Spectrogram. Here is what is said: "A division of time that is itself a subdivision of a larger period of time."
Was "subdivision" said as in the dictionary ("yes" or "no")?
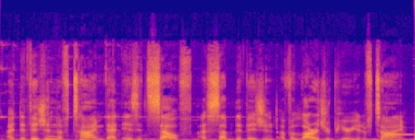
yes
